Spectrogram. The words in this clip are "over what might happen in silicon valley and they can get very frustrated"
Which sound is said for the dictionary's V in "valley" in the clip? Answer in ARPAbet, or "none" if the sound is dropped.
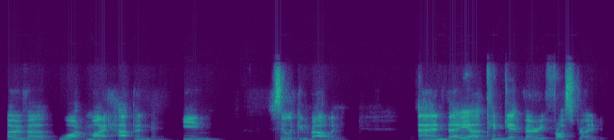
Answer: V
